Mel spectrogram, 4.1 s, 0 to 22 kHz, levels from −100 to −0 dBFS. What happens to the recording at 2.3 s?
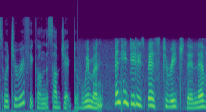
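Input switched to a poorer device, from 1.53 s to the end, covers 2.3 s. After a 20 ms gap, the speech likely comes through a narrower-band microphone, with nothing above 5.2 kHz, a dull, boxy tone, a level shift of a few decibels and faint new background noise.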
